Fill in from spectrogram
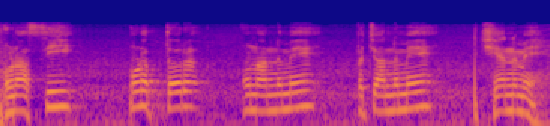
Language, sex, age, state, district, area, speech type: Punjabi, male, 45-60, Punjab, Mansa, urban, spontaneous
